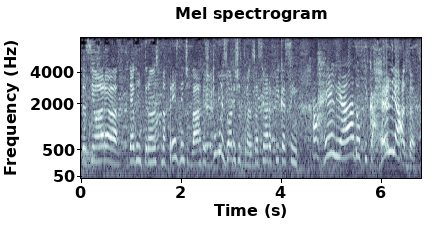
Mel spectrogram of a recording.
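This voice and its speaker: A woman's voice: high voice, expressive, brisk. A woman interviewing passersby on a city street outdoors, asking playful, teasing questions. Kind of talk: street vox-pop quiz. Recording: street crowd and loud music behind.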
